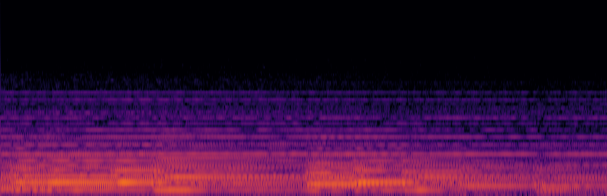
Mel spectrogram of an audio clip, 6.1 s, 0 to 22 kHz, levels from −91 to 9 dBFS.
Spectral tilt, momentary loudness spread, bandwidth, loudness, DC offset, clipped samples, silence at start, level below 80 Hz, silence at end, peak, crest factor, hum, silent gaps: -9 dB/octave; 11 LU; 5 kHz; -36 LUFS; under 0.1%; under 0.1%; 0 s; -62 dBFS; 0 s; -22 dBFS; 14 dB; none; none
